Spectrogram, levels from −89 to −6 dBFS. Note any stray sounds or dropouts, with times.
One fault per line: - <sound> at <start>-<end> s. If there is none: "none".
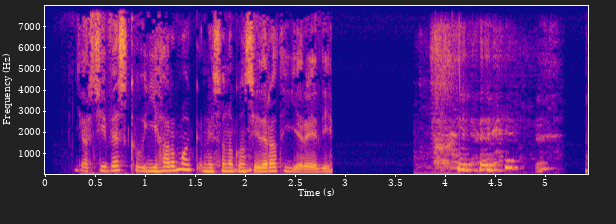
- laugh at 3.7-5.2 s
